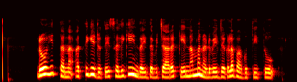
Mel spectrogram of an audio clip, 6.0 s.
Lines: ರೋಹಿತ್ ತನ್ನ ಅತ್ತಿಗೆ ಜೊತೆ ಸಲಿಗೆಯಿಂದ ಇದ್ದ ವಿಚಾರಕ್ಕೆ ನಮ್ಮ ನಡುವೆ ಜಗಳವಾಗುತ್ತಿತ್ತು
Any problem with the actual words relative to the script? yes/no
no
